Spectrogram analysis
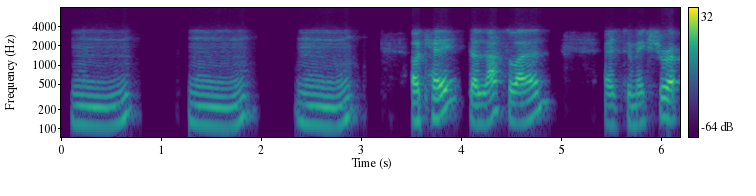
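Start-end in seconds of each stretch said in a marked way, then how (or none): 0.1-2.9 low "mm" dipping and coming back up; deep tone. Shown as a demonstration. Teacher repeating the third tone for learners, deep tone. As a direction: scoop "mm" down then up. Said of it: "This is a deep tone".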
